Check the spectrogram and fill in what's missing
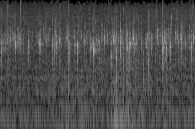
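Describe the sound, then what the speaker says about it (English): Meatballs browning in a frying pan give off a steady crackling sizzle with fine popping spatters, close up and continuous, with no voices. "We're just browning them a little bit."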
